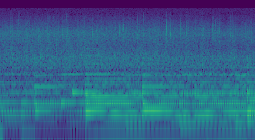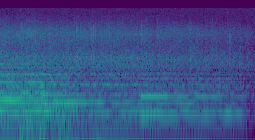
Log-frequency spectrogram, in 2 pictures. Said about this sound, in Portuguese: é para Jesus, você pode aplaudir.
